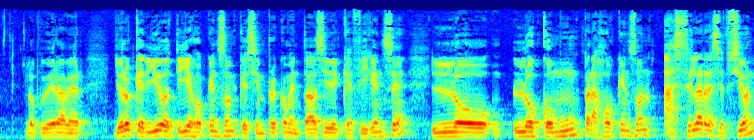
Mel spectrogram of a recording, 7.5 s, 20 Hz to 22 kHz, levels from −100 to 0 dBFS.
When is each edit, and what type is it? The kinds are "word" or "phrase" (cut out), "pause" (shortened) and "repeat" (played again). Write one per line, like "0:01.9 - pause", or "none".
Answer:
0:04.3 - word
0:05.8 - word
